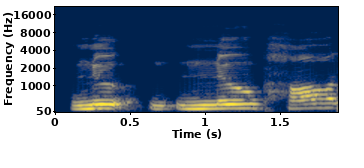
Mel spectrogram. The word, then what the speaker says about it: Nupol: honor your name queen i believe this new new paul is how i pronounce it before i read yeah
